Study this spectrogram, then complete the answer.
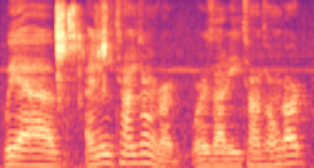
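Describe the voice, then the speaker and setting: A man with a medium-pitched voice, speaking at a moderate pace over heavy background noise, shows off his weather radio collection. The show-and-tell is casual and unscripted, and he's a bit self-deprecating about it.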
